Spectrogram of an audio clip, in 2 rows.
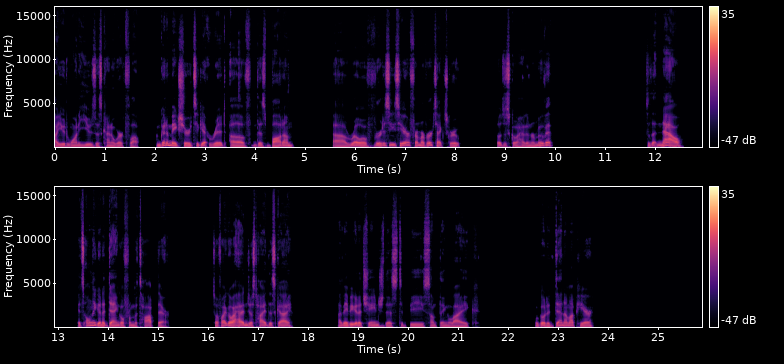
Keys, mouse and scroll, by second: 1.7 Tab, 2.4 Tab, 3.3 alt+right click, 4.1 shift+middle click, 7.6 click, 9.3 click, 10.3 alt+a, 10.7 Tab, 12.0 right click, 12.8 middle click, 14.8 shift+middle click, 16.1 right click, 17.0 h, 18.5 right click, 20.2 click, 21.4 click, 24.5 right click, 25.2 shift+middle click.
